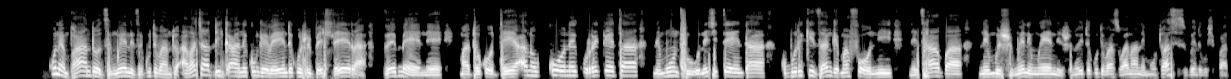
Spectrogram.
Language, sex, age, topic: Ndau, male, 25-35, health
